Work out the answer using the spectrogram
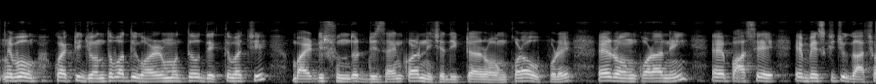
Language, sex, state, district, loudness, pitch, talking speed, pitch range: Bengali, male, Odisha, Nuapada, -16 LUFS, 155 Hz, 180 wpm, 145-170 Hz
